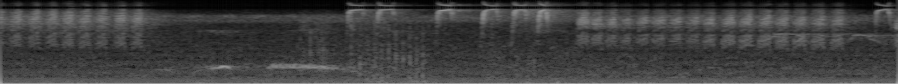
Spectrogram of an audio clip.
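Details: A cinereous tit gives thin, very high, rapid chattering notes in quick repeated bursts over a low background rumble; the call is used as a lure for trapping.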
